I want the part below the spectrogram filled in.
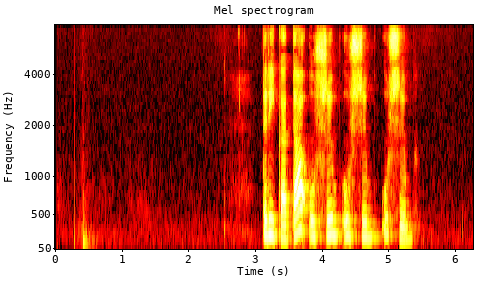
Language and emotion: Russian, neutral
